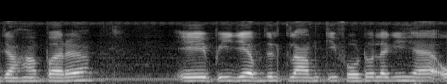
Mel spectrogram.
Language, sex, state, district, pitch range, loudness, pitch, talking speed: Hindi, male, Uttar Pradesh, Shamli, 165-180 Hz, -17 LUFS, 170 Hz, 160 wpm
